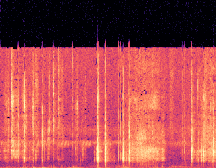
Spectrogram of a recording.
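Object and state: Cardboard eyeshadow palette.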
